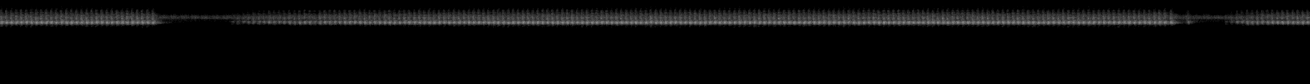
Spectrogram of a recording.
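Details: High-pitched pulsing drone of grasshoppers, about four beats per second, with two short pauses, one early and one near twelve seconds, otherwise unbroken; heard without music.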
